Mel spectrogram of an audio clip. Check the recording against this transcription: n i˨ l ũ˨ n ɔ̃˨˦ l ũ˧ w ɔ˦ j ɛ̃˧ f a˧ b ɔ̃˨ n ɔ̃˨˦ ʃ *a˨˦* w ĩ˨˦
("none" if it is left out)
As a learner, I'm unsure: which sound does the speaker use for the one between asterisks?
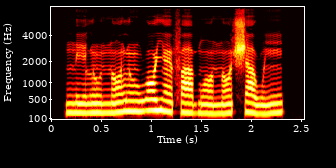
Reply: a˦˨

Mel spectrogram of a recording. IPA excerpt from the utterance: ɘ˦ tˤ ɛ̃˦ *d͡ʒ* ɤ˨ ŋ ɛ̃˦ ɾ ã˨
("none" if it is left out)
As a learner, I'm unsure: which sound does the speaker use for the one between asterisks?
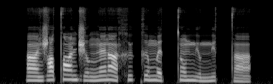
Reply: d͡ʒ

